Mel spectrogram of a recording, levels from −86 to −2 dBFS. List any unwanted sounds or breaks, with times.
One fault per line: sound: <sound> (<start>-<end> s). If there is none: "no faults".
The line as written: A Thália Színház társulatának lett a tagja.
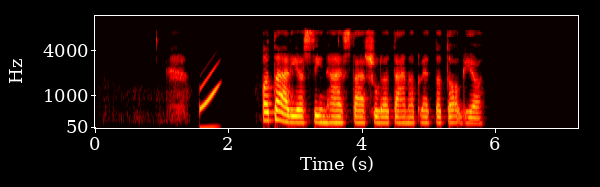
sound: chirp (1.6-1.9 s)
